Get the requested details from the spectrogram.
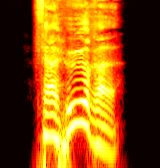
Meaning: nominative/accusative/genitive plural of Verhör
- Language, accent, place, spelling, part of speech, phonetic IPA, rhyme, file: German, Germany, Berlin, Verhöre, noun, [fɛɐ̯ˈhøːʁə], -øːʁə, De-Verhöre.ogg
